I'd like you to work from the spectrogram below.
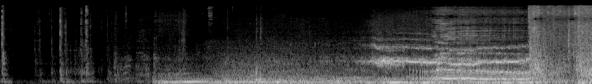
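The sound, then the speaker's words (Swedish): A Volvo V70 car collides with a wild boar: an engine rumble builds steadily, then tires screech and skid loudly before a brief harsh burst near the end, with no voices. “Okej, vilket djur, nu startar vi Volvo V70, vilket djur blir påkört här?”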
